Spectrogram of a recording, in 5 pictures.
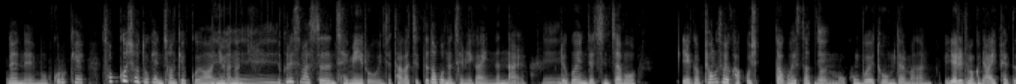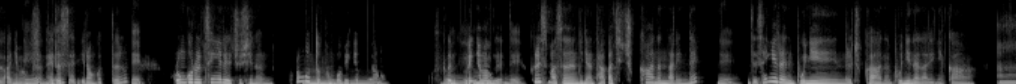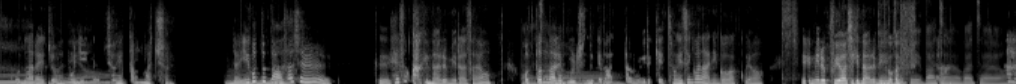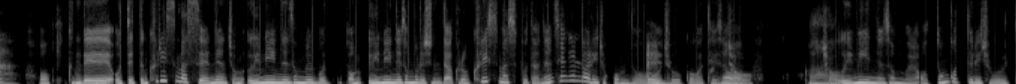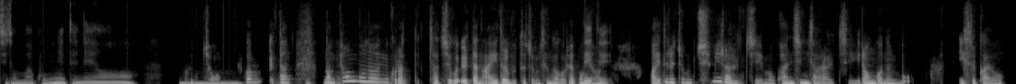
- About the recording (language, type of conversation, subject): Korean, advice, 예산 안에서 쉽게 멋진 선물을 고르려면 어떤 기준으로 선택하면 좋을까요?
- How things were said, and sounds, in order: distorted speech; other background noise; laughing while speaking: "해석하기"; tapping; laughing while speaking: "나름인 것 같습니다"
